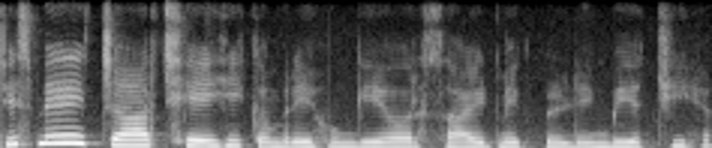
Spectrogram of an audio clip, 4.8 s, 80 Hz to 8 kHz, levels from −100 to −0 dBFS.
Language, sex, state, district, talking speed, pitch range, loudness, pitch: Hindi, female, Himachal Pradesh, Shimla, 165 wpm, 220-280 Hz, -16 LUFS, 225 Hz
